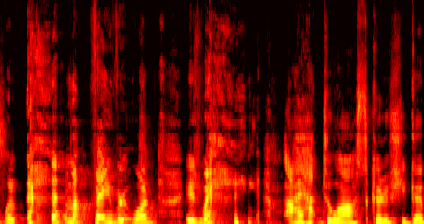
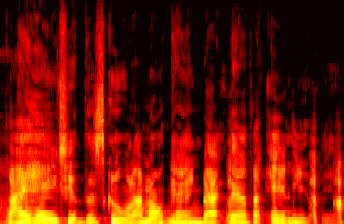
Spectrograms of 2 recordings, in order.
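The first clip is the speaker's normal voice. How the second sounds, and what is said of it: Maggie Smith impression. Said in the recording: “I do all my Maggie Smith impersonations.”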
